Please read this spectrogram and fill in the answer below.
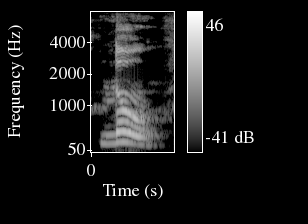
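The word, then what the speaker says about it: know: नो, नो यहाँ पर के साइलेंट है, राइट, इसको हम सिर्फ पढ़ेंगे नो।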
